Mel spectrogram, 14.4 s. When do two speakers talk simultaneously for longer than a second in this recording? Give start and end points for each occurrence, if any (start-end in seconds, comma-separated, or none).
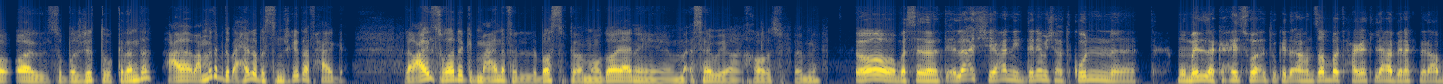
none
